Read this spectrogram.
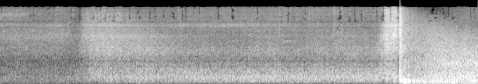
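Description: A firecracker fuse hisses and sprays sparks.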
